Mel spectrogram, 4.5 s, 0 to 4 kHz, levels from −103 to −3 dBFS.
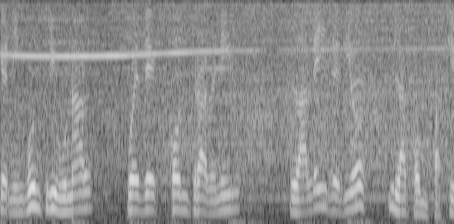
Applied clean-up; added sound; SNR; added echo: none; Sawing; 3 dB; none.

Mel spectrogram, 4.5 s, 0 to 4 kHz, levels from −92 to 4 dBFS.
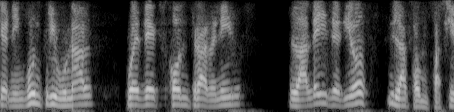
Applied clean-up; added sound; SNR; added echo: neural mask model Resemble Enhance denoiser.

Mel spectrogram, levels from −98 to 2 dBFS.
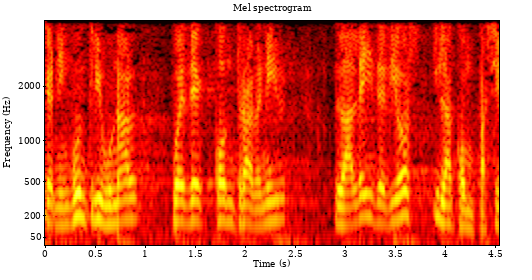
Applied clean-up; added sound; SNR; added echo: none; none; none; none.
